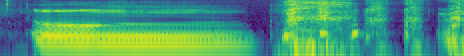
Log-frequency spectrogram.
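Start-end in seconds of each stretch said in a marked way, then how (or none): 0.2-1.3 high, whale-like call. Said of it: "I just sound like a mute guy trying to speak".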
